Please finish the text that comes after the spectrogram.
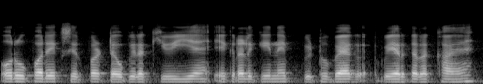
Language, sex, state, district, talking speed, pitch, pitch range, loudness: Hindi, male, Uttar Pradesh, Shamli, 225 wpm, 130 Hz, 125-135 Hz, -19 LUFS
